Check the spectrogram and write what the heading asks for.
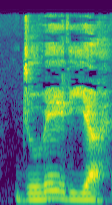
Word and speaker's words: جویریہ: تو آج کی مجلس میں حضرت امہات المؤمنین میں حضرت جویریہ، نام جو ہے صحیح طریقے سے لینا ہے، کیونکہ بعض مرتبہ سننے میں آتا ہے کہ بچیوں کے نام رکھتے ہیں لیکن اس نام کا جو ہے پرونانسیشن صحیح نہیں ہوتا. جویریہ ہے یہ اصل میں، یہ ایک مبارک خاتون تھی، جویریہ بنت حارث رضی اللہ تعالی عنہ.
